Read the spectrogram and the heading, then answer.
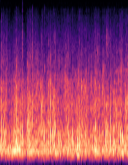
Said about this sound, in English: Okay, I tell you what, I tell you what, we got applause going on right now, but uh, you know that means clapping, Professor. People's clapping for us.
